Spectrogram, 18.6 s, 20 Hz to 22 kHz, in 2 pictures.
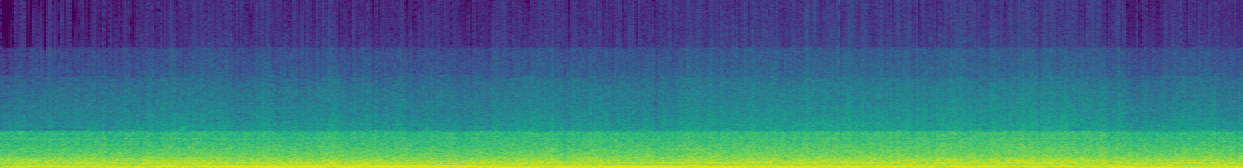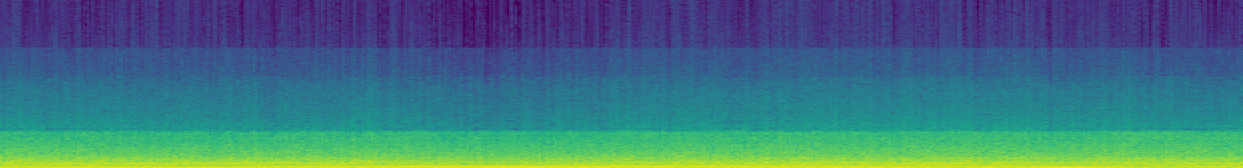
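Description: Suzuki Ignis Sport's 1.5-litre four-cylinder engine accelerating on track, heard loud from inside the cabin over road and wind noise. The engine note climbs steadily, then drops suddenly about eight seconds in at an upshift, and climbs slowly again.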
